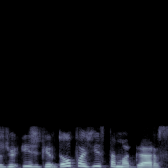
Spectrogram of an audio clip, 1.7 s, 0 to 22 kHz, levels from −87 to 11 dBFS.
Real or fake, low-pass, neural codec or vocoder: fake; 5.4 kHz; codec, 16 kHz, 4 kbps, X-Codec, HuBERT features, trained on LibriSpeech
